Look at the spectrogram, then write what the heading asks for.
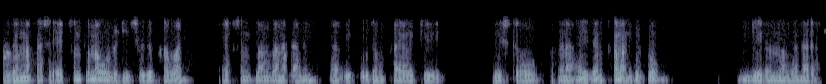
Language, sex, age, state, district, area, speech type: Bodo, male, 30-45, Assam, Udalguri, rural, conversation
